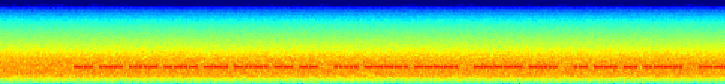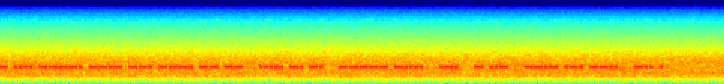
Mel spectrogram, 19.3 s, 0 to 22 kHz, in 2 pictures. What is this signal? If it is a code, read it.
Morse code, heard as a keyed tone, machine-sent, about 36 wpm, 830 Hz, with radio static and a narrow filter. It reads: DL4QG/MM 599 06 AGN? JH9QG/MM 5NN 06 R TU QRZ DE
